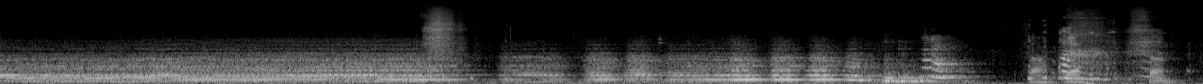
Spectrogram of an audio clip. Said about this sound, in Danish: Så, lød, uh, ja, så, så når jeg spillede den for normal hastighed, så, så lød jeg pludselig som et monster. Uh, og det var jo virkelig top dollar dengang, hvis man var, havde sådan en stemme. Så den lød sådan her.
